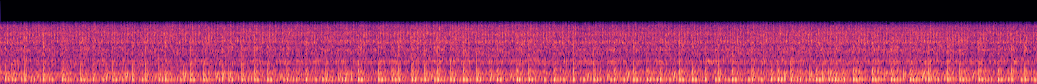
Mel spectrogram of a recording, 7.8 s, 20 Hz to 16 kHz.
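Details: Used eBay Saito FA-60T flat-twin four-stroke model engine, first bench test run before refurbishing: steady, even buzzing at constant speed with no knocks, misses or rattles; runs well from low to top RPM.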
